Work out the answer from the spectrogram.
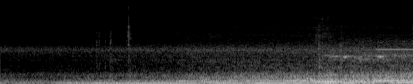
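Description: Toyota Innova Crysta's 2.8-litre four-cylinder turbo-diesel, heard from inside the cabin, revving up as the car launches hard from a standstill in power mode, its low rumble growing steadily louder.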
